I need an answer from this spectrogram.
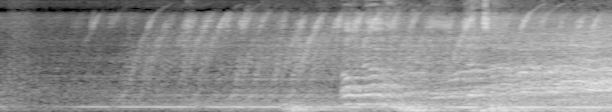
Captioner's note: TARDIS sound effects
